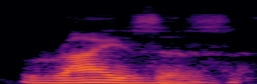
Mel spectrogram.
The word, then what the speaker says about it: rises: But in one word here, you actually you actually hear the sound. Do you know which one it is? Early the next morning, before the sun rises, the ES is pronounced R-I-S-E-S, before the sun rises.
